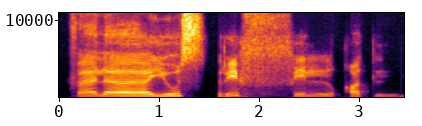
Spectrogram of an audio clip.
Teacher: Fa dengan fa ni dia ada angin. Jadi bila ada angin ni tidak ada sekatan lah.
